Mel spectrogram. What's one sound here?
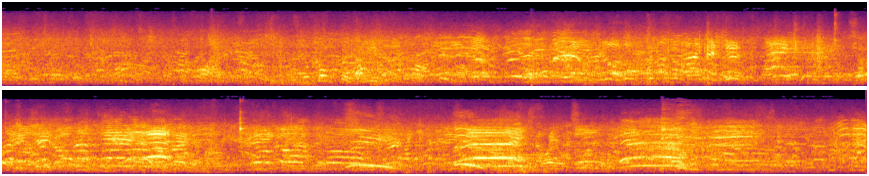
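Spectators shout and call out from the sidelines outdoors.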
